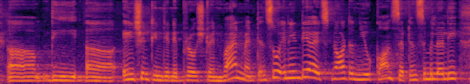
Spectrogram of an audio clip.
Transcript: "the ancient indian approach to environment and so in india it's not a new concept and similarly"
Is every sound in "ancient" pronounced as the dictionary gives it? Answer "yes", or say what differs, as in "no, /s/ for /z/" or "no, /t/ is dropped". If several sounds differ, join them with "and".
yes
